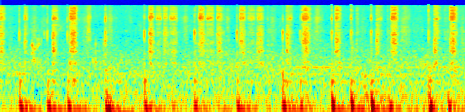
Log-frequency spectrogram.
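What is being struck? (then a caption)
Wooden pencil on a paper sheet on a clipboard. A wooden pencil scratches across a thin sheet of grid paper on a clipboard in continuous writing strokes. The quiet, papery scratching comes in short bright bursts over soft low taps, with no pauses between strokes.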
